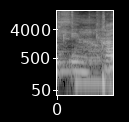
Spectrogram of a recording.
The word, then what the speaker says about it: Encanto: it's a T-O. Okay. Even though it's D-O, it's T. Encanto.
